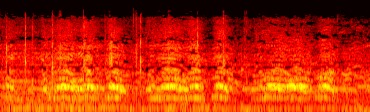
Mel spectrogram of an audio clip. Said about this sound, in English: But first, there were celebrations in Gaza last night with news that Hamas had accepted the terms of a ceasefire agreement. In the city of Rafah, in the southern part of the strip, crowds of Palestinians cheered.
